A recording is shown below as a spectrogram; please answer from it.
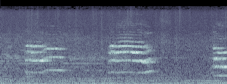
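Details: Cat giving multiple meows to attract other cats: three clear, tonal meows, the middle one longest and slightly rising, spaced about two seconds apart over a steady background hiss.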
